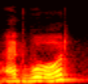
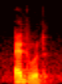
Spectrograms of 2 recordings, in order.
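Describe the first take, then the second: First: The second syllable has a full vowel like ward. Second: The second syllable is reduced to a short schwa. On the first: The speaker calls it wrong. "Not Edward" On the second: The speaker calls it right. "Because the second syllable is?"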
